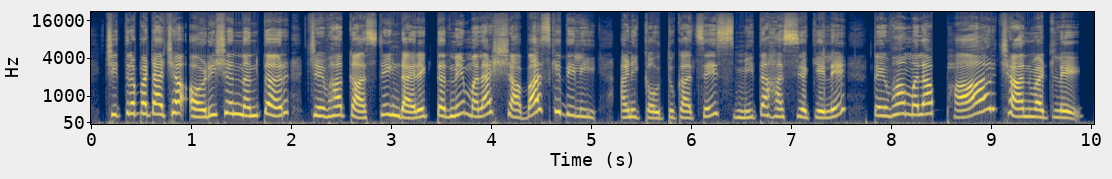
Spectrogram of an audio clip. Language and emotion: Marathi, happy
